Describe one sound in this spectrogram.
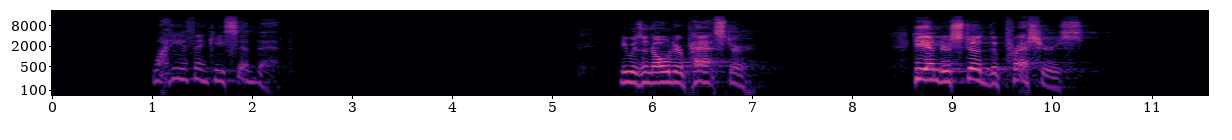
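A middle-aged man preaches through a microphone in short, emphatic phrases with pauses.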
